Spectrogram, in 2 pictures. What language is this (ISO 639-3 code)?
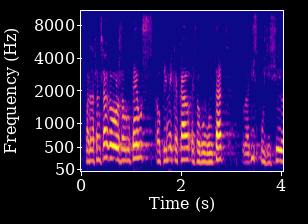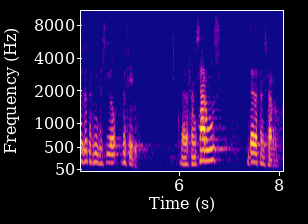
cat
